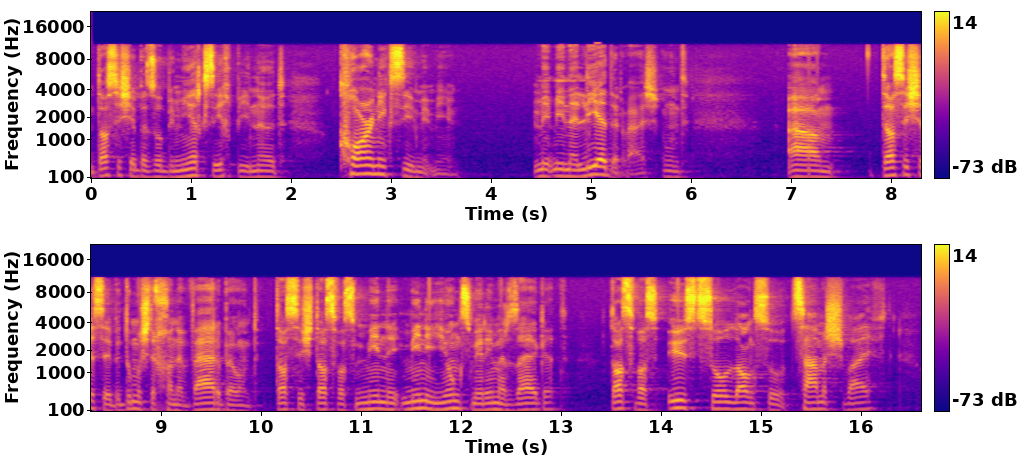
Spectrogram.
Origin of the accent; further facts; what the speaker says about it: Wetzikon, Zurich, Switzerland; Wir sind alle in Wetzikon aufgewachsen.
